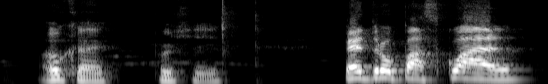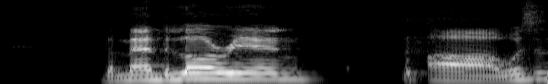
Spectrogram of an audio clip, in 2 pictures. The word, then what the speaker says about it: Pedro Pascal: Pedro Pascal. Okay, proceed. Pedro Pascal, the Mandalorian.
